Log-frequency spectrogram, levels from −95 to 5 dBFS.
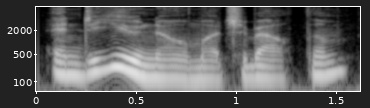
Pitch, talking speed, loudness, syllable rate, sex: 145 Hz, 260 wpm, -18 LUFS, 5.3 syllables/s, male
